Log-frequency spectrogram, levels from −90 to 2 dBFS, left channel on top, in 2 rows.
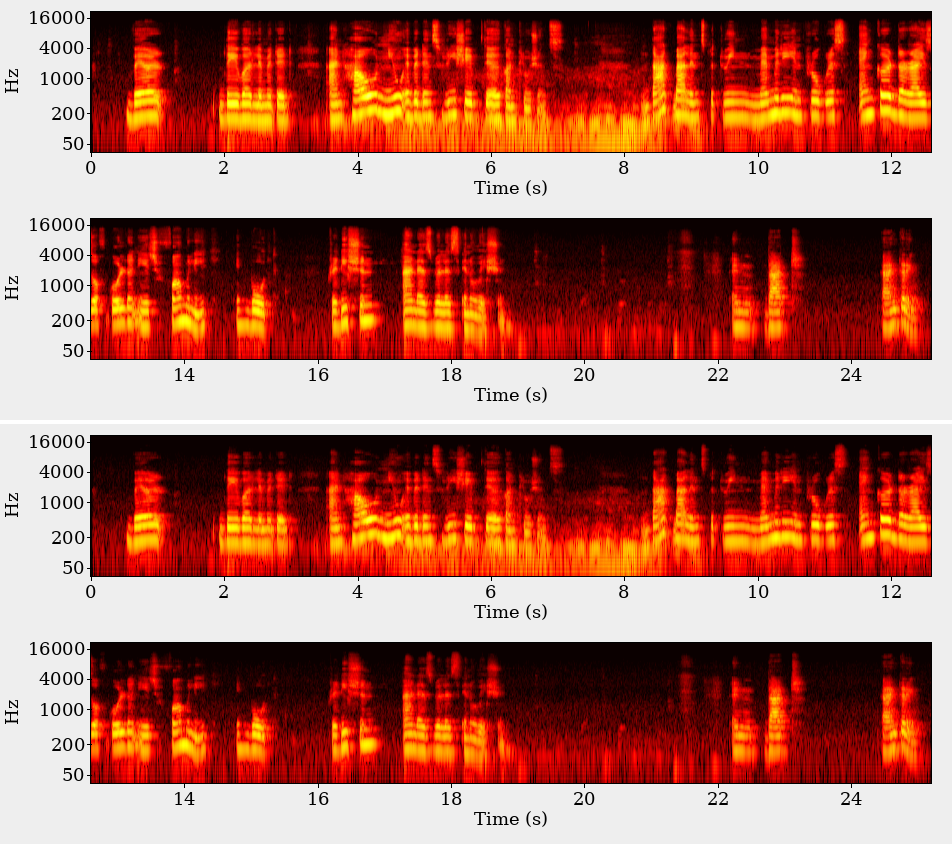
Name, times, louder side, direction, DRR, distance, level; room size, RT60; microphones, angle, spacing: voice 1, 0.5-1.1 1.9-3.0 3.6-9.1 9.4-14.3 14.8-15.2 16.2-16.9 17.3-18.9, left 4 dB, 45° left, 0.5 m, -28 dB
voice 2, 21.9-23.3 24.4-25.0, left 1 dB, 20° left, 1.0 m, -33 dB
6.9 x 3.1 x 5.5 m
head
